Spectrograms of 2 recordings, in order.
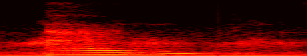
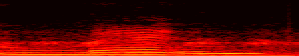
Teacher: bilabial ini tuh dihasilkan atau digunakan ketika kedua bibir atas dan bibir bawah itu menyatu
